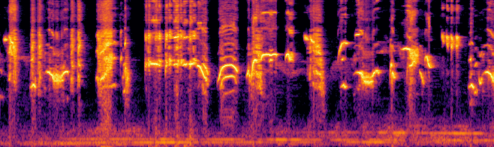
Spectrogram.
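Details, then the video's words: A kacer, or Oriental magpie-robin, sings a lure song of harsh squawky bursts, curling whistles and short chirps, delivered over a noticeable low droning hum. "burung kacer gacor untuk pncingan"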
